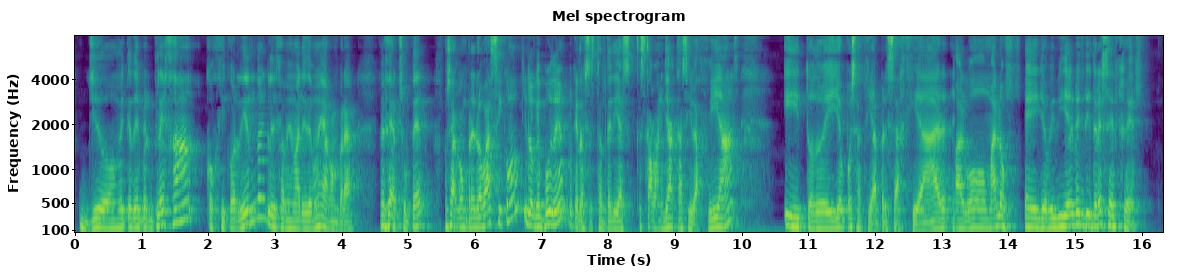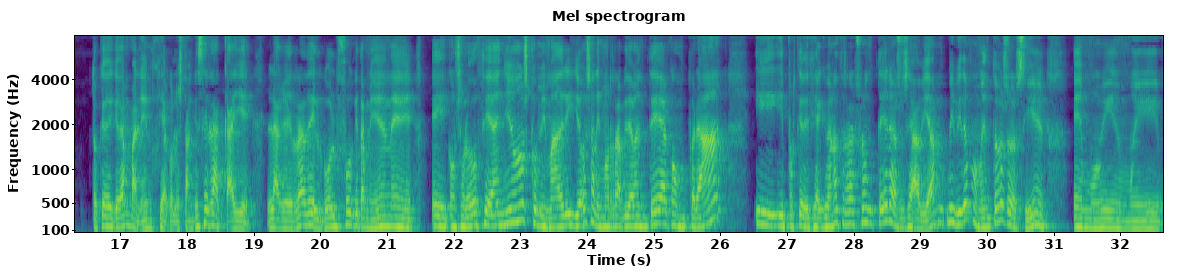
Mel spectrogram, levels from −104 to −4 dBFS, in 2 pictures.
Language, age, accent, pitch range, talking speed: Spanish, 30-49, Spanish, 130-170 Hz, 175 wpm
